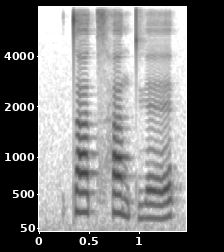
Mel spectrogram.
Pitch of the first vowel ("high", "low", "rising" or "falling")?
high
